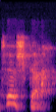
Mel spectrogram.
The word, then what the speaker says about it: Tyszka: my name is tishka that's tishka rhymes with fishka it's a polish name otherwise i'm known as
